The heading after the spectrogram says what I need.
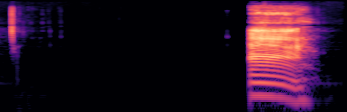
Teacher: it's not a like in Portuguese it's like it's kind of mix between a and e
